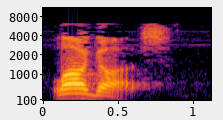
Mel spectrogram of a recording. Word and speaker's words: logos: Logos, L-O-G-O-S. These are omicrons here, sound like a short A in the English, logos.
